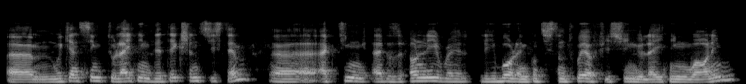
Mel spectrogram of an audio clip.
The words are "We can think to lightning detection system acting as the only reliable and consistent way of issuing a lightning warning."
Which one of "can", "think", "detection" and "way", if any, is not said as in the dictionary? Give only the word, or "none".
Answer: think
